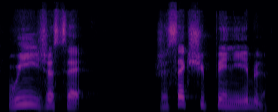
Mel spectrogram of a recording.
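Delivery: ordinary talk, nothing marked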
